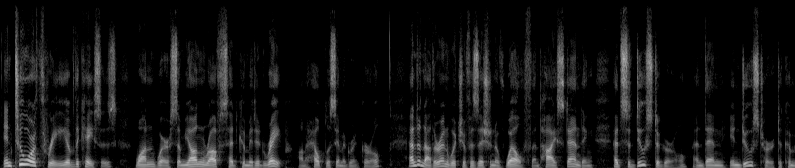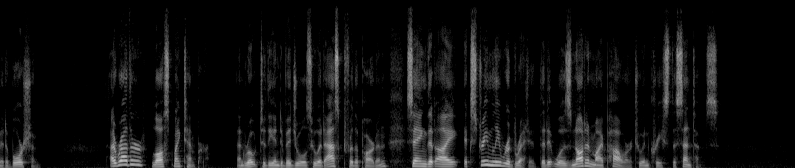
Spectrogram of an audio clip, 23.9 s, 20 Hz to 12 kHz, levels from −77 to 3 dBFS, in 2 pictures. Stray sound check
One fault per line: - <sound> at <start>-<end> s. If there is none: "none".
none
